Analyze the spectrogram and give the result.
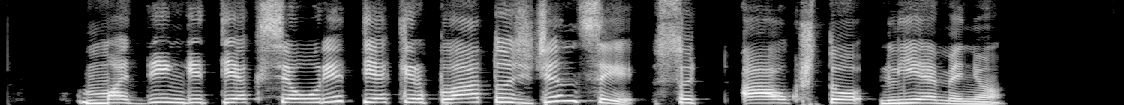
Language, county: Lithuanian, Utena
